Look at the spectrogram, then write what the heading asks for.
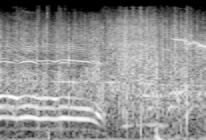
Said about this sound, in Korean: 폭죽이 터집니다 우리의 인생에도 이렇게 폭죽이 터지기를 바라면서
